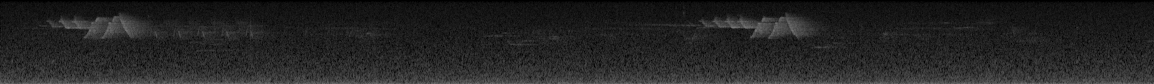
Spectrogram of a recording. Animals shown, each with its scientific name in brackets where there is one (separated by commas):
Wood Thrush (Hylocichla mustelina), Black-throated Green Warbler (Setophaga virens), Ovenbird (Seiurus aurocapilla), Chestnut-sided Warbler (Setophaga pensylvanica)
